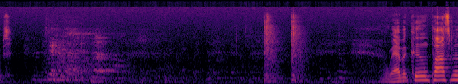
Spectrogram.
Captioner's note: laughter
